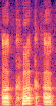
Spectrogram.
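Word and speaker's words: Akok: It's pronounced Cook, the freshman from Manchester, New Hampshire for the UConn Huskies.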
